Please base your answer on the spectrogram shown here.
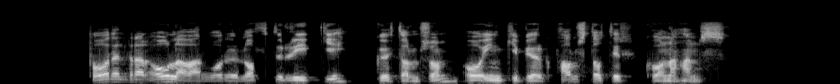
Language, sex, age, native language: Icelandic, male, 30-39, Icelandic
